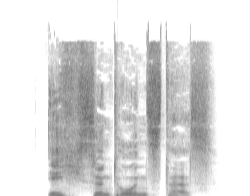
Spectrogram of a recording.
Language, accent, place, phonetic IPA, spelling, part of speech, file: German, Germany, Berlin, [ˈɪçzʏnˌtoːnstəs], ich-syntonstes, adjective, De-ich-syntonstes.ogg
- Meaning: strong/mixed nominative/accusative neuter singular superlative degree of ich-synton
